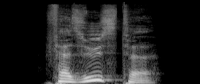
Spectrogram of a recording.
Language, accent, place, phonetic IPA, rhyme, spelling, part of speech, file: German, Germany, Berlin, [fɛɐ̯ˈzyːstə], -yːstə, versüßte, adjective / verb, De-versüßte.ogg
- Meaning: inflection of versüßen: 1. first/third-person singular preterite 2. first/third-person singular subjunctive II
